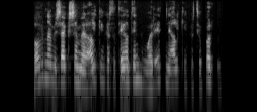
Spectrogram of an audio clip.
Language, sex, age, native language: Icelandic, male, 40-49, Icelandic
